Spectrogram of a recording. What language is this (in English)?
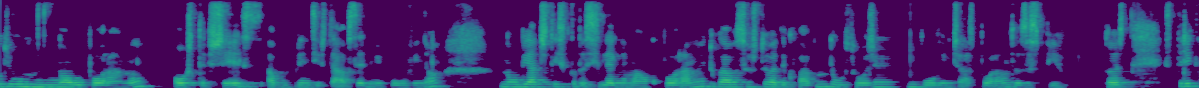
Bulgarian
